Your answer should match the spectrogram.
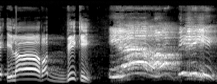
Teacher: پیارے بچوں یہاں پر حرف مدہ، اس کے بعد حمزہ دوسرے کلمے میں آنے کی وجہ سے مدے منفصل ہوگی، دو ڈھائی الف کھینچ کر ادا کریں گے، الی ربی کی، الی ربی، الی میں جو ہے لام الف زبر لا، لام کھڑا زبر لا، ایک الف کھینچ کر ادا کریں گے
